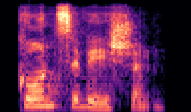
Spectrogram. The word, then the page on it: conservation: Indian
